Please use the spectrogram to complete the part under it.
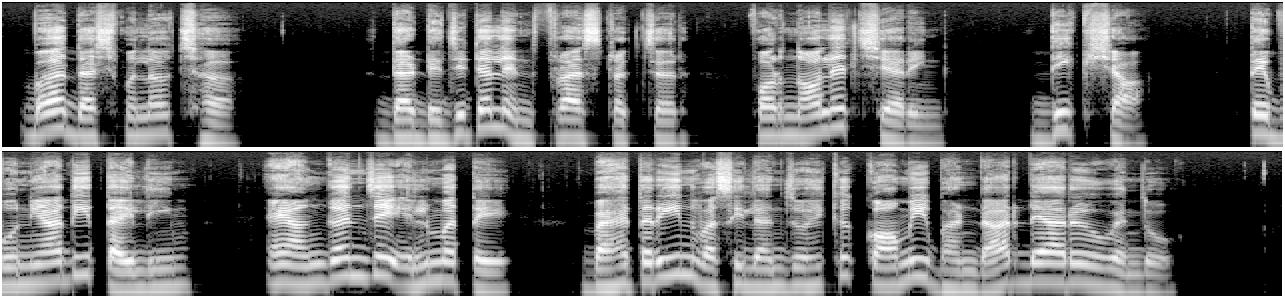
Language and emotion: Sindhi, neutral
